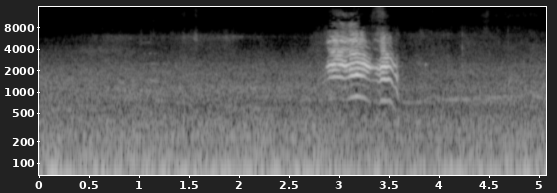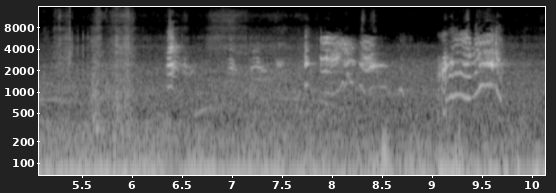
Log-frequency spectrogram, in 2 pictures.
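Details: Female cat that does not want to stay with a male cat, giving a loud wavering yowl lasting about a second, then shorter strained meows spaced a second or two apart, ending in another harmonic-rich wail over low background rumble.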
